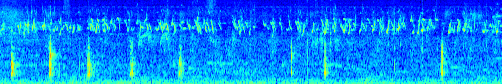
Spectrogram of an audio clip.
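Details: Domestic chicks four days old peep nonstop in high, thin notes beside the hen that hatched them. She gives brief, low clucks about once every second or so.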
